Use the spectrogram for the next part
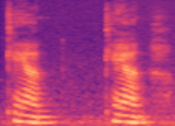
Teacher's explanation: I told her I can't I told her I can but do you notice that the last can can a little smoother and a little longer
